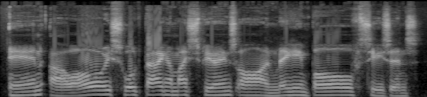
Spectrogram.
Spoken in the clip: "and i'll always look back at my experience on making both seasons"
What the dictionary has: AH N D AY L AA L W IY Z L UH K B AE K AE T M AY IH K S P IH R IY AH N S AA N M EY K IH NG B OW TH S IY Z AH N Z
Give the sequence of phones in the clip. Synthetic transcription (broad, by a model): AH N AY L AA L W IY Z W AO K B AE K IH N M AY IH K S P IH R IY AH N S N M EY K IH NG B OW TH S IY Z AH N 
